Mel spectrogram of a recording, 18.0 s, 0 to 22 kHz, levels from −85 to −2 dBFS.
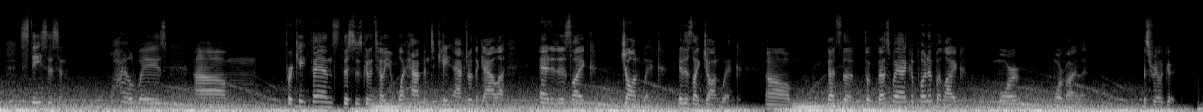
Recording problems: low rumble; loud; throughout; 2 dB below the speech

